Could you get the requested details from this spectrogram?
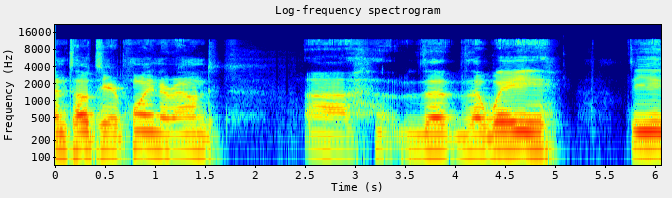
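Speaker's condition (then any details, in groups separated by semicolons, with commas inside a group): Cerebral palsy; since birth, birth complications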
